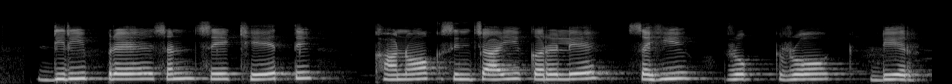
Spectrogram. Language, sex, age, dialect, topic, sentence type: Magahi, female, 31-35, Northeastern/Surjapuri, agriculture, question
